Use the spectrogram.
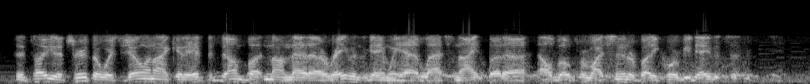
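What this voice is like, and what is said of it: Poor imitation of another person's voice. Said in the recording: “That is supposed to be the fake Troy? ... Maybe the worst impersonation we've ever heard?”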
